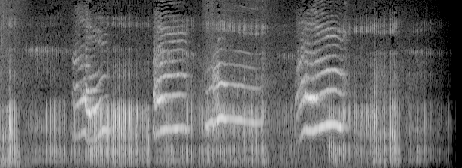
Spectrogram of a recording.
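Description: Domestic tabby cat purring steadily, with four short rising-and-falling mews over the purr. The purring fades out near the end.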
